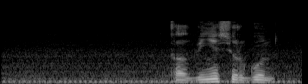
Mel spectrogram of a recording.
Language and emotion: Russian, neutral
